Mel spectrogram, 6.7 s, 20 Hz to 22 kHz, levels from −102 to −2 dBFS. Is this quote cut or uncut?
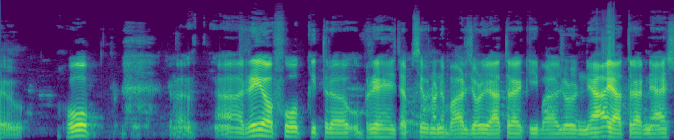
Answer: uncut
